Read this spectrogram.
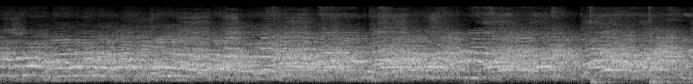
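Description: A large crowd cheers and shouts loudly in an echoing hall.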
